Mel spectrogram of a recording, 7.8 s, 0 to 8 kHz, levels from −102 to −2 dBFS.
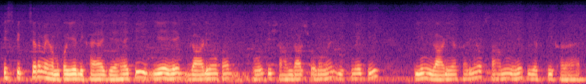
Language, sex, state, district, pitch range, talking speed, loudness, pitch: Hindi, male, Chandigarh, Chandigarh, 120-135 Hz, 230 wpm, -15 LUFS, 125 Hz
